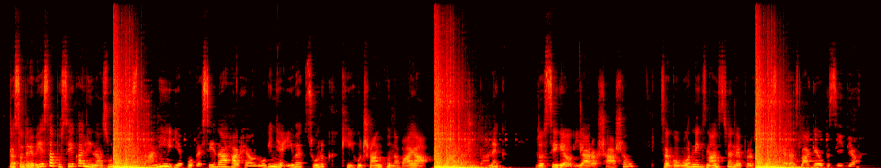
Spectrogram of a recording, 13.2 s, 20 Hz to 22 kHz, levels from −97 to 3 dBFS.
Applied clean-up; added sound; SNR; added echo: classical method spectral subtraction.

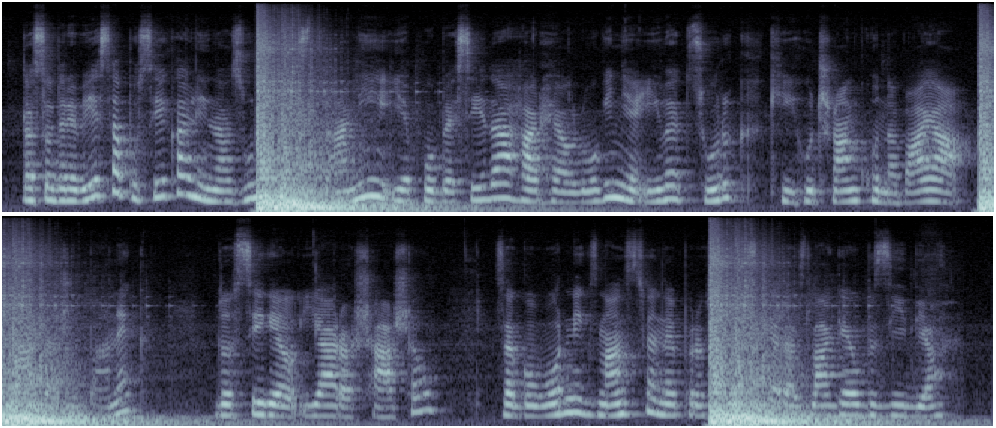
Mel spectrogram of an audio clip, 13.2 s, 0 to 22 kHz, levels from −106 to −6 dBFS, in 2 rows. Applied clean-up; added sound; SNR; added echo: none; Slam; -4 dB; none.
